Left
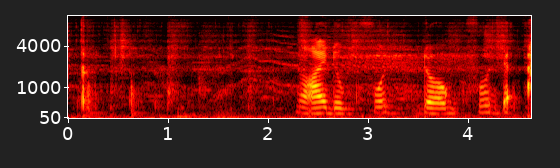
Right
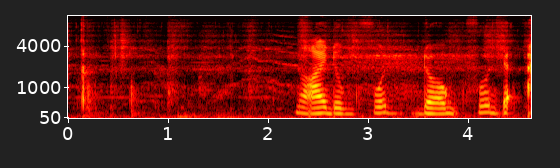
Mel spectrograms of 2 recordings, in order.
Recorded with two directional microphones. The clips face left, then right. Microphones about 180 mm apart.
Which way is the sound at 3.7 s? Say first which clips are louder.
Right 3 dB; 25° right (ahead or behind).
